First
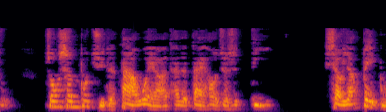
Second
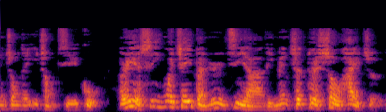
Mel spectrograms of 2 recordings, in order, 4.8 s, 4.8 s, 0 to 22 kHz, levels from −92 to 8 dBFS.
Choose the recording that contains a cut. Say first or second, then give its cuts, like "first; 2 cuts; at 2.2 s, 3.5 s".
second; 1 cut; at 1.3 s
